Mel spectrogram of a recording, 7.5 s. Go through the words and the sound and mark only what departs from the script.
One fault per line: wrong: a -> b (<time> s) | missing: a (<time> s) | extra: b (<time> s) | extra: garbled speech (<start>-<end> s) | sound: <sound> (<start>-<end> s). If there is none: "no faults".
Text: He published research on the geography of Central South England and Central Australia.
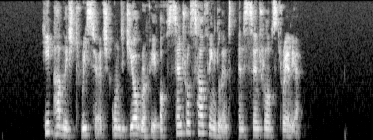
no faults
